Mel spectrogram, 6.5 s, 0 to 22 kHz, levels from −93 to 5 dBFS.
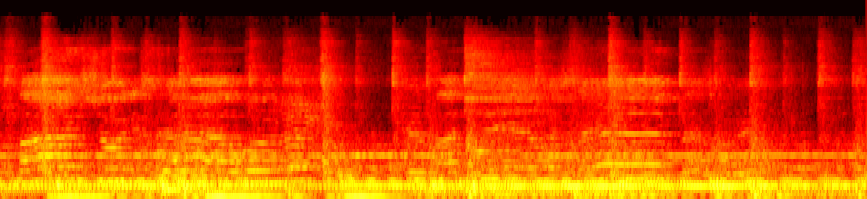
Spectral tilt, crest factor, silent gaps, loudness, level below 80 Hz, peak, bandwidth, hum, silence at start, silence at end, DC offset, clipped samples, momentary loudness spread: -6 dB/octave; 14 dB; none; -23 LUFS; -28 dBFS; -6 dBFS; 13 kHz; none; 0 s; 0 s; under 0.1%; under 0.1%; 5 LU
